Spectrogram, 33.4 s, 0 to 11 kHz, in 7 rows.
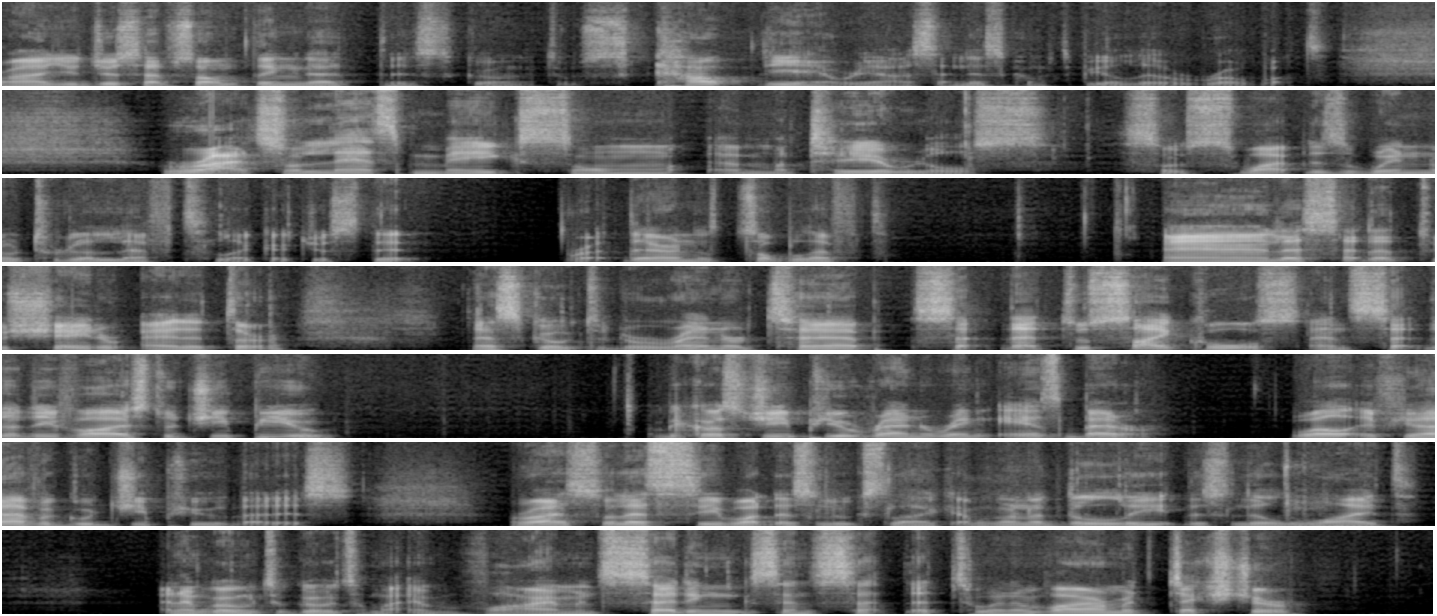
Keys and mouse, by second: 5.9-27.6 middle drag, 12.3-16.2 drag, 12.3-32.9 right drag, 17.0-24.2 drag, 27.4 click, 28.1 Delete, 28.2 Delete, 29.3 click, 29.3 middle click, 31.0-33.4 drag, 31.0-32.9 middle drag.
